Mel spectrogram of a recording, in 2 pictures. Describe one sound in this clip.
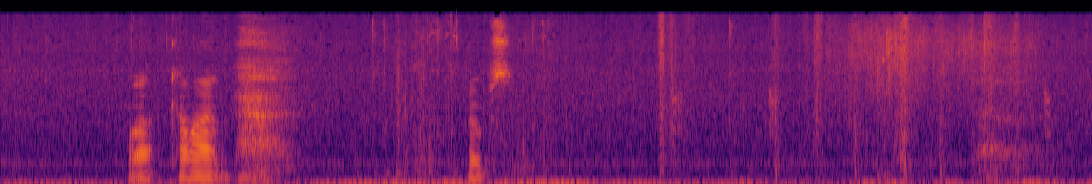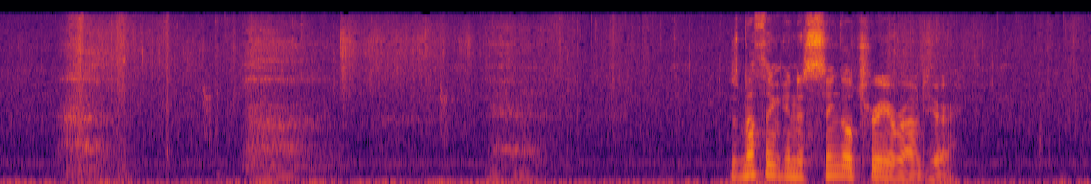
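A young man talks now and then, close to a microphone.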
